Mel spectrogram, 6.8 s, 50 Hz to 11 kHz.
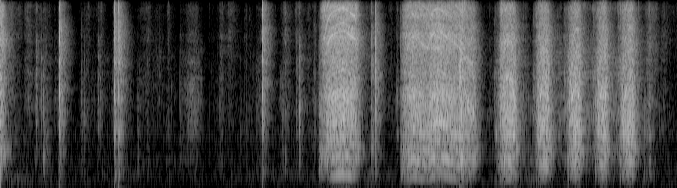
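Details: Makita DDF482 cordless drill after replacing intermittent trigger switch module (6507545, replaced by 6507537); brushes and motor had been fine: handling clicks then short high-pitched runs and quick trigger pulses, smooth whine, no grinding; working again.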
